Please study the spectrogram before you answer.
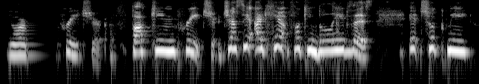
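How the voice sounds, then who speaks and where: A woman's voice: high voice, normal speed, lightly acted. A woman reading a furious young woman confronting the ex who left her, with a put-on Southern accent and plenty of swearing. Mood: angry. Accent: American Southern, put on. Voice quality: husky, swearing, lively delivery. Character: furious young woman, jilted ex-car thief. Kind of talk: amateur script read-through.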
